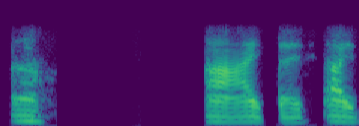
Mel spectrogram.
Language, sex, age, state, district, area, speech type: Kannada, male, 18-30, Karnataka, Dakshina Kannada, rural, conversation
